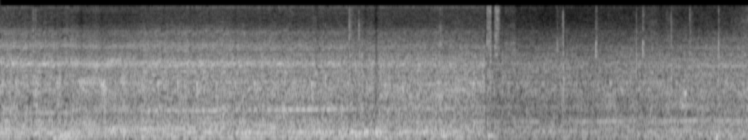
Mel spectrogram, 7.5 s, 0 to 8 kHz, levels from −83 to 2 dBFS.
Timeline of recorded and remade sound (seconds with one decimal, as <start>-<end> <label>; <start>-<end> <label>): 0.0-0.7 recorded; 0.7-1.4 remade; 1.4-7.5 recorded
